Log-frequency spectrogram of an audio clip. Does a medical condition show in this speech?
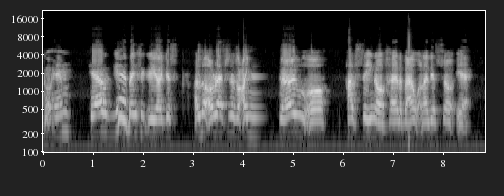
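Yes: cerebral palsy; wheelchair user.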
